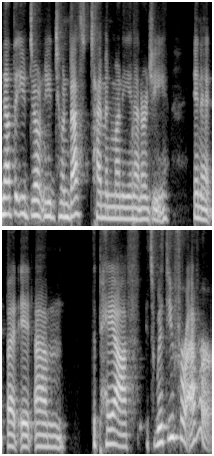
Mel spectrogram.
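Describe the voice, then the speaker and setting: A woman with an unremarkable speaking voice talks at a moderate pace. Her pitch is fairly low, with lively intonation. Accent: American. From US Midwest, Chicago. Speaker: author and leadership advisor. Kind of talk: interview.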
